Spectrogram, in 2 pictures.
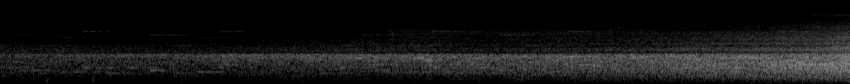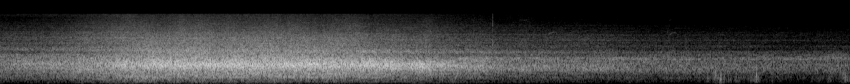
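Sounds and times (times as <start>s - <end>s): electric train passing: 2.9s - 17.0s.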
